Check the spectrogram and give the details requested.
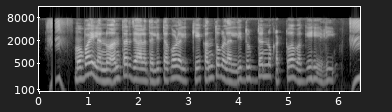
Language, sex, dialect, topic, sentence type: Kannada, female, Coastal/Dakshin, banking, question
